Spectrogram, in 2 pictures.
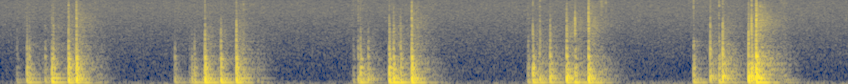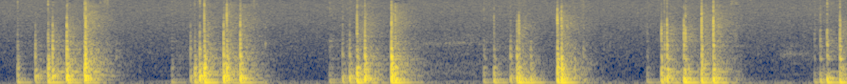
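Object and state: Wooden table.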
